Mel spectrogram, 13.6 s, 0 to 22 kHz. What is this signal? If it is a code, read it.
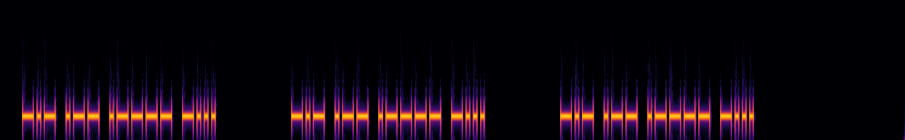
Morse code, heard as a keyed tone, about 22 wpm, 700 Hz. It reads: KW1B KW1B KW1B
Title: USA Call Signs - 4 Characters - Repeated 3x - 22wpm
